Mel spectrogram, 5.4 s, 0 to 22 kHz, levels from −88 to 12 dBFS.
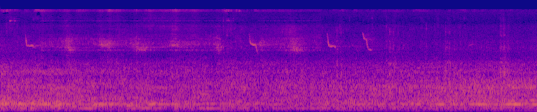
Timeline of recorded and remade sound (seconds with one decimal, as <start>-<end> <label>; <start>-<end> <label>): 0.0-0.4 recorded; 0.4-2.2 remade; 2.2-2.6 recorded; 2.6-3.2 remade; 3.2-5.4 recorded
